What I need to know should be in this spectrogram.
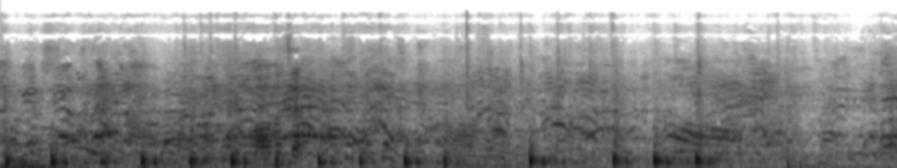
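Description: Spectators nearby chat and call out.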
